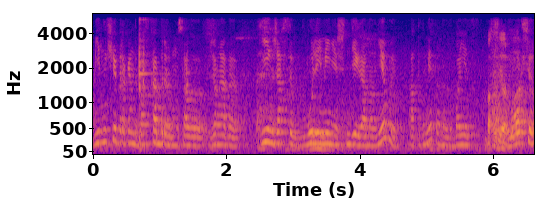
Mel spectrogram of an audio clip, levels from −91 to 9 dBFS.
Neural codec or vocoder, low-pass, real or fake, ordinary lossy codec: none; 5.4 kHz; real; none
